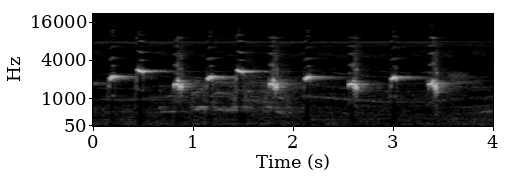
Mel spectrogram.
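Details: Night song of a yellow-vented bulbul: evenly spaced liquid whistles, about three a second, each note a short flat tone shifting between two or three pitches, over a thin steady high hum.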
